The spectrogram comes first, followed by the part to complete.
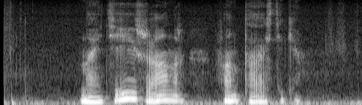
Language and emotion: Russian, sad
